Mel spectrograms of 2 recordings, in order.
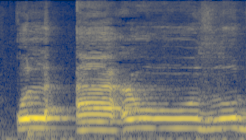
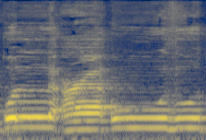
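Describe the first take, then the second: First: The glottal stop is opened clearly before ain. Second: The glottal stop and ain sound run together. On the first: The speaker calls it right. "Dibuka dulu hamzahnya, baru huruf huruf ain" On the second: The speaker calls it wrong. "Bukan dibalik"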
